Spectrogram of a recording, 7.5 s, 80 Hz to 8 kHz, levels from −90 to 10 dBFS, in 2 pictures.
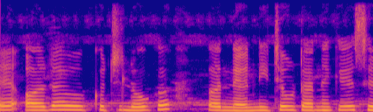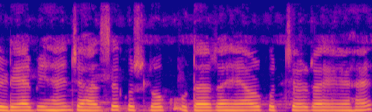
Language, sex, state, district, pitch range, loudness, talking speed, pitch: Hindi, female, Haryana, Charkhi Dadri, 230-255 Hz, -15 LUFS, 195 wpm, 240 Hz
